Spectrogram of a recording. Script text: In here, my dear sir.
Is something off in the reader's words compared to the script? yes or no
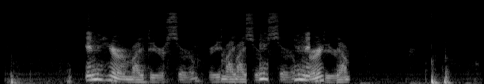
yes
